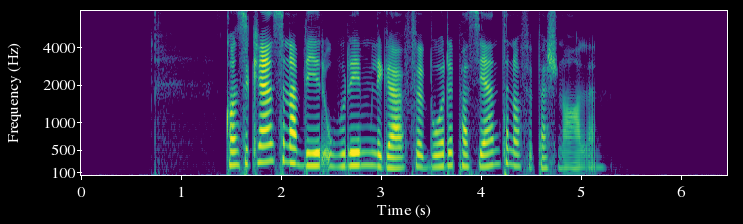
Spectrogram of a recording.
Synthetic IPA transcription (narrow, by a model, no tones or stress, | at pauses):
kʰɔnsɛkʰvɛnsəɳabliɾʔuːɾɪmlɪɡafœɾboːd̪əpʰasɪɛnt̪ənɔfœɾpʰæʂʊnɑ̰ːlʔə̰n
